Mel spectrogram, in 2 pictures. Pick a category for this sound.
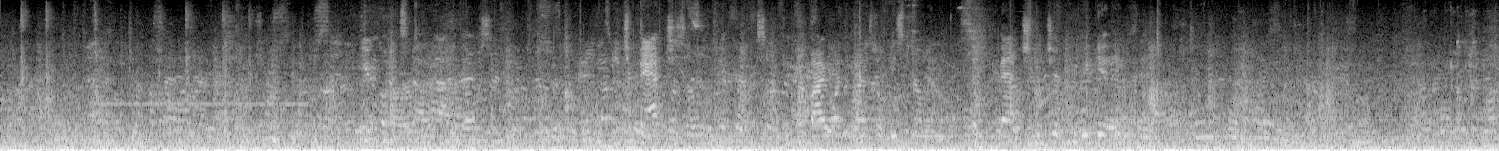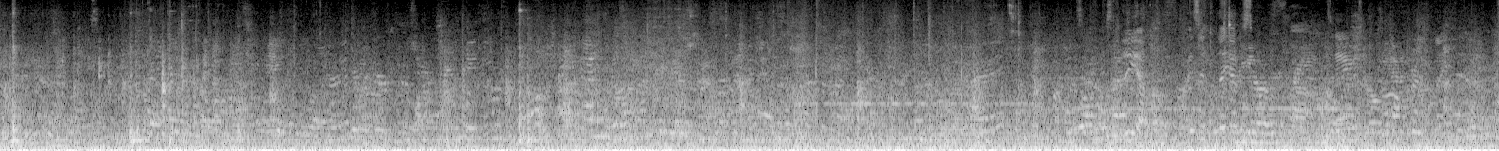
Soundscapes > Urban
